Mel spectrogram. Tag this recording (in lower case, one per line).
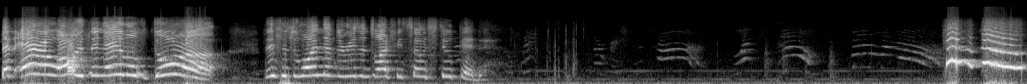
speech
